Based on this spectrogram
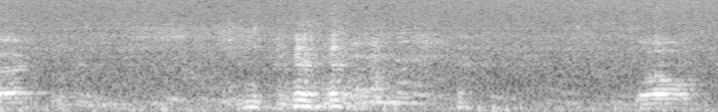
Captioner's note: laughter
